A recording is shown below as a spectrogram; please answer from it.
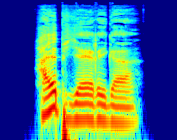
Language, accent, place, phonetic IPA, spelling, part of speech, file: German, Germany, Berlin, [ˈhalpˌjɛːʁɪɡɐ], halbjähriger, adjective, De-halbjähriger.ogg
- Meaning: inflection of halbjährig: 1. strong/mixed nominative masculine singular 2. strong genitive/dative feminine singular 3. strong genitive plural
